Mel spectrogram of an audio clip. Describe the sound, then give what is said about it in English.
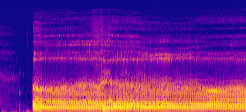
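After a brief quiet moment, a single voice attempts throat singing, breathing out the whole way, holding a low, buzzing, didgeridoo-like drone steadily for about three seconds, fairly loud. “It's basically, as some pod buds pointed out, the tat didgeridoo was kind of throat singing anyway.”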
